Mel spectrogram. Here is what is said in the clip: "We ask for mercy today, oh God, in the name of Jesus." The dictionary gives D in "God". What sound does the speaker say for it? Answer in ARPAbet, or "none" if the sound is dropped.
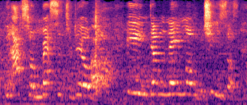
none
